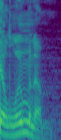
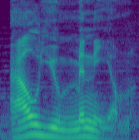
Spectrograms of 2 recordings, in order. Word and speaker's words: aluminium: I'm sorry sorry I'm sorry it's aluminium um we uh don't have any Al aluminium but I really have to work to say that it's the right way to say it technically speaking but I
